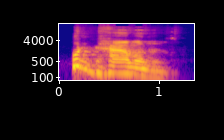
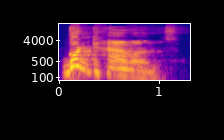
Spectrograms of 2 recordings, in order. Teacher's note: गुड को जोर से बोलते हैं, हेवंस में आते हुए हमारी आवाज डाउन हो जाती है. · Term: फॉलिंग टोन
